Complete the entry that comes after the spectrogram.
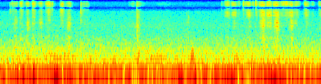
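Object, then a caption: Felt-tip marker on paper over a plastic clipboard. A light-blue Sharpie felt tip is rubbed in coloring strokes across a thin white coloring page resting on a plastic clipboard. The result is soft, scratchy strokes in bright, hissy bursts over a steady low hum. The bursts cluster at the start and again toward the end.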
